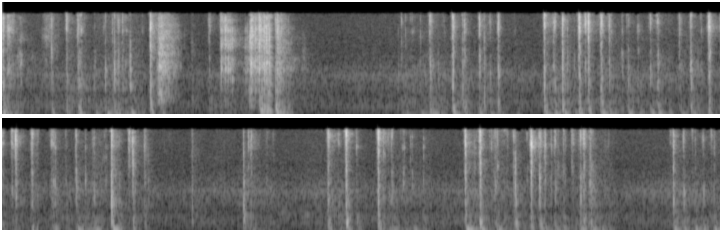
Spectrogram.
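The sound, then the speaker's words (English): Typing notes on a computer keyboard: many rapid keystrokes clatter in irregular bursts with short pauses between, crisp and alone with no talk. “Let me type some notes.”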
